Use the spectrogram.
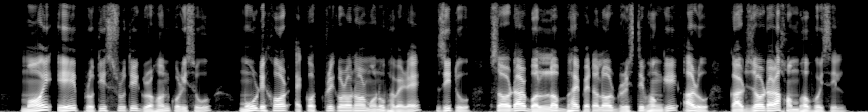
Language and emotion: Assamese, neutral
